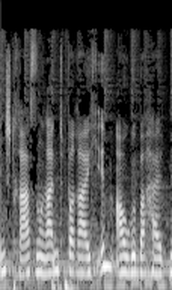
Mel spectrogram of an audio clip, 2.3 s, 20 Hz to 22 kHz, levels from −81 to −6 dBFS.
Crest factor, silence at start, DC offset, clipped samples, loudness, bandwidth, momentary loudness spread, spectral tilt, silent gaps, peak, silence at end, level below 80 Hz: 14 dB; 0 s; under 0.1%; under 0.1%; -14 LUFS; 15.5 kHz; 2 LU; -5.5 dB/octave; none; 0 dBFS; 0 s; -30 dBFS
